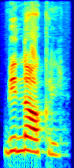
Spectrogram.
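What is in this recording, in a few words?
"бинокль", Komi, female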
